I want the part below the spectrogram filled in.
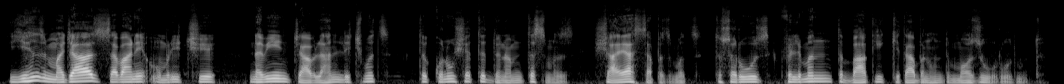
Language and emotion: Kashmiri, neutral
